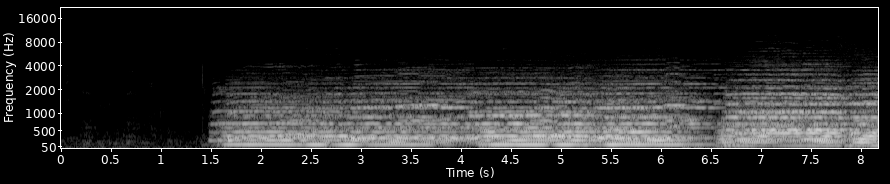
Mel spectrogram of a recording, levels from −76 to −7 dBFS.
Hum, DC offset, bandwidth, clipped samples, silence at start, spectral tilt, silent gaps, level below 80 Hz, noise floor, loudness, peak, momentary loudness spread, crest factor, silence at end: none; under 0.1%; 7 kHz; under 0.1%; 1.45 s; -9 dB/octave; none; -54 dBFS; -64 dBFS; -25 LUFS; -12 dBFS; 6 LU; 14 dB; 0 s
